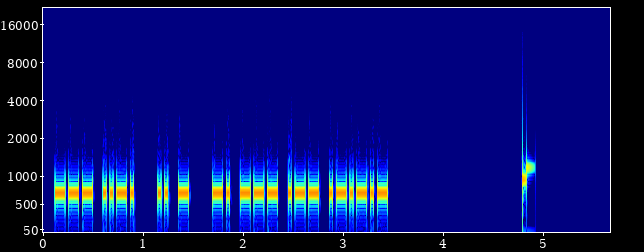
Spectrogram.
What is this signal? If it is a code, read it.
Morse code, heard as a keyed tone, about 34 wpm, 700 Hz. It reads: OF IT NOW.
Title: Sentences from Top 1000 Words - Review Part 2 - 35wpm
